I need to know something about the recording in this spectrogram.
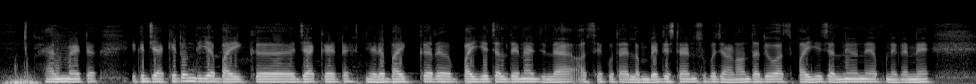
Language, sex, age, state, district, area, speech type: Dogri, male, 18-30, Jammu and Kashmir, Samba, urban, spontaneous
